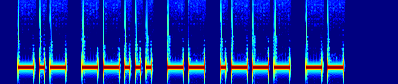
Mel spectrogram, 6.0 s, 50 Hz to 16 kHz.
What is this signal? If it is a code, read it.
Morse code, heard as a keyed tone, about 15 wpm, 700 Hz. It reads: K7MJM
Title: USA Call Signs - 5 Characters - Repeated 3x - 15wpm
